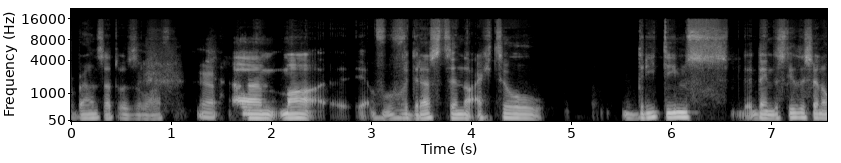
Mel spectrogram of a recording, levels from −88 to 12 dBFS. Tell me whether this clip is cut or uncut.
uncut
